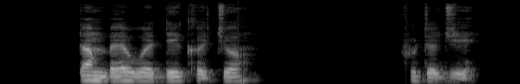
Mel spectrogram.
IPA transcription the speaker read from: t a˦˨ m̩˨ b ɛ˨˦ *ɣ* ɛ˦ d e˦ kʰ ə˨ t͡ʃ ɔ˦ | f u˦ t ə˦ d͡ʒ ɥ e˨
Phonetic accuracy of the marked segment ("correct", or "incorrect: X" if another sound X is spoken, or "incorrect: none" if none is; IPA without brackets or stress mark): incorrect: w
